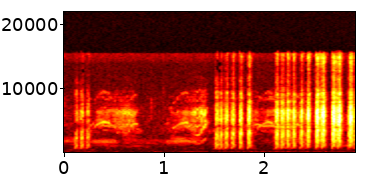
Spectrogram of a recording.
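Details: Bulbul chicks begging as a parent feeds them a huge worm: harsh, buzzy begging notes in short rapid bursts, a soft warbled phrase between, then a fast, loud, steady series of rasping pulses to the end.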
